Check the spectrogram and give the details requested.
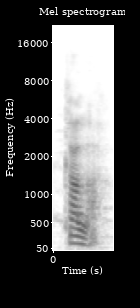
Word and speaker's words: Qala: Qala, that's how you say it.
